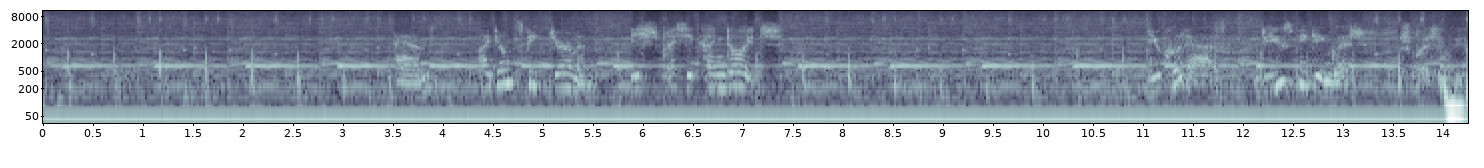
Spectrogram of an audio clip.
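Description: Techno DJ mix in a breakdown with no kick drum: a synth note pulses over and over at an even rate while warped, pitch-bending voice samples slide through it in a few short phrases. The bass kick comes back right at the end.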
